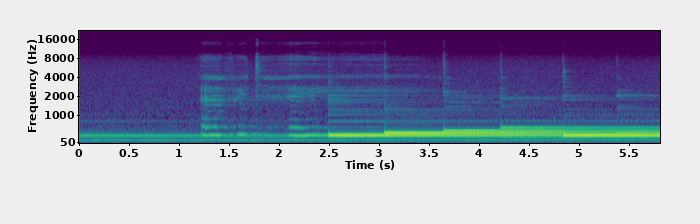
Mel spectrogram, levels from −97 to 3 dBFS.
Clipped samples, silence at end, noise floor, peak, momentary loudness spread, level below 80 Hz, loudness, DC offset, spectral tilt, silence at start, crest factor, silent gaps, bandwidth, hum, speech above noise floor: under 0.1%; 0 s; -38 dBFS; -4 dBFS; 22 LU; -72 dBFS; -16 LUFS; under 0.1%; -9 dB/octave; 0 s; 12 dB; none; 4.3 kHz; none; 17 dB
